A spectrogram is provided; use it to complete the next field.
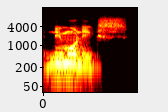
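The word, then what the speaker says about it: mnemonics: मैं यहाँ पर लिख देता हूं, ठीक है, निमोनिक्स। ये एम साइलेंट रहता है, ठीक है।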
